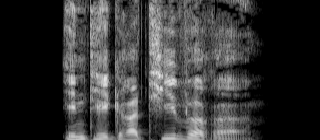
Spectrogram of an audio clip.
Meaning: inflection of integrativ: 1. strong/mixed nominative/accusative feminine singular comparative degree 2. strong nominative/accusative plural comparative degree
- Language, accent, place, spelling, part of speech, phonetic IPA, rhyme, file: German, Germany, Berlin, integrativere, adjective, [ˌɪnteɡʁaˈtiːvəʁə], -iːvəʁə, De-integrativere.ogg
